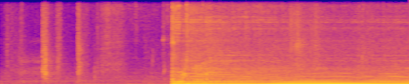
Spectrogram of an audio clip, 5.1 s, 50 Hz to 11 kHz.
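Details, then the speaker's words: Log-splitter-converted forging press (25-ton County Line) hydraulic pump driven via phase converter: quiet clicks, then loud steady low drone; pump excessively noisy, owner considers slower motor. "you might want to turn down your sound [Music] because like I said this sucker is noisy"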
